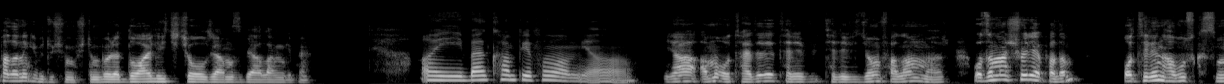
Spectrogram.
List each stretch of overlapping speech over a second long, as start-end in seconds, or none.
none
